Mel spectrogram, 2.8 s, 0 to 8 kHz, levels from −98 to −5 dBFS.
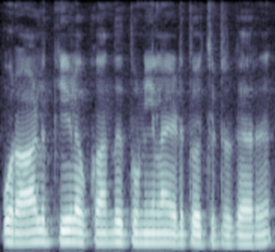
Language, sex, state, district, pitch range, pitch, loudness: Tamil, male, Tamil Nadu, Kanyakumari, 110-125 Hz, 120 Hz, -16 LUFS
